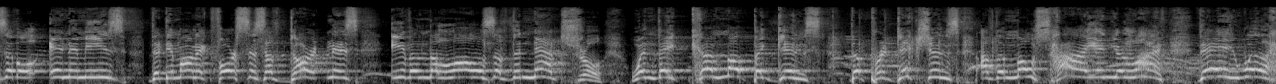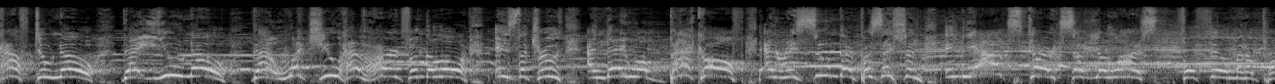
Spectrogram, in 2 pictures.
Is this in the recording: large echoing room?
yes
